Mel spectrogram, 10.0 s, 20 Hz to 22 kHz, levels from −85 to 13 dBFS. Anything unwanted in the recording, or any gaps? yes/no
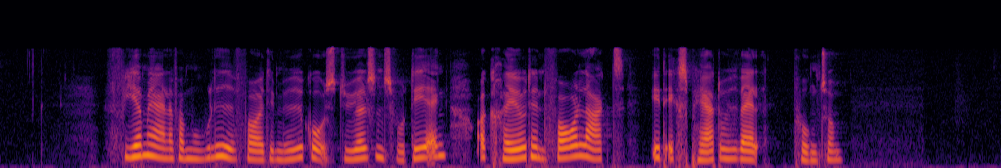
no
